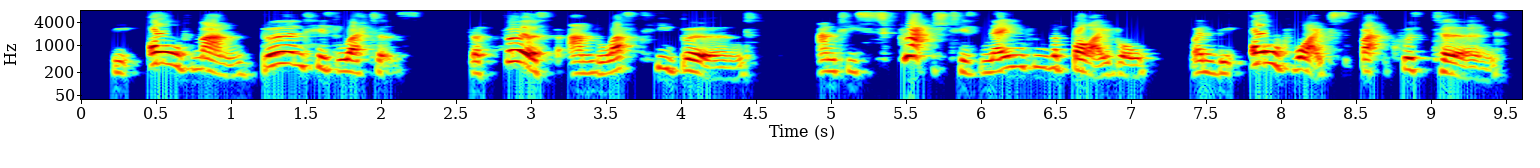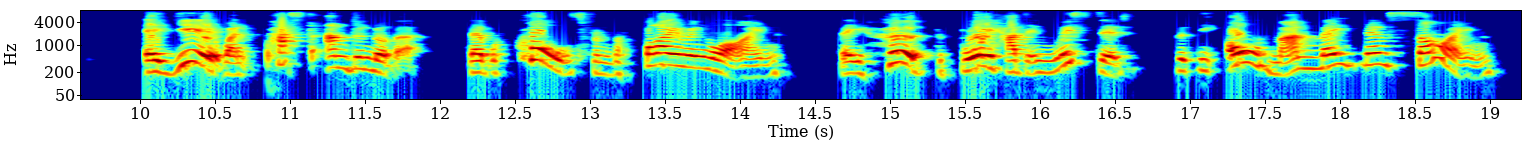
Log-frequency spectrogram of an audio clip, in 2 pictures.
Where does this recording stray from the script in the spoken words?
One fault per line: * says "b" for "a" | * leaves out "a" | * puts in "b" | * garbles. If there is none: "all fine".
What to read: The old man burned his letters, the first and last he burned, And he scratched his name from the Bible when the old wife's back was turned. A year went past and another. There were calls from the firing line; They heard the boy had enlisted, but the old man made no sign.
all fine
